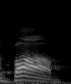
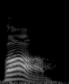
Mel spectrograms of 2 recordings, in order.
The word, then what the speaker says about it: vav: system which is the VAV the VAV makes a v sound the influence and dialect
